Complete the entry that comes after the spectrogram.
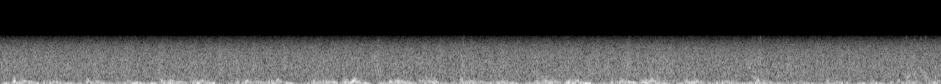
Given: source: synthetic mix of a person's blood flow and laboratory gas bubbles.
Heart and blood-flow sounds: Doppler ultrasound of blood flow; precordium
3.64-3.85 s: bubbles
4.21-4.39 s: bubbles
4.41-4.48 s: bubbles
4.51-4.78 s: bubbles
6.39-6.44 s: bubbles
6.48-6.87 s: bubbles
6.89-6.98 s: bubbles
7.34-7.41 s: bubbles
7.47-7.69 s: bubbles
7.77-7.80 s: bubbles
8.97-9.42 s: bubbles
From the record:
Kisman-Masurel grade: 221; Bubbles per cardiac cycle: several, 3 to 8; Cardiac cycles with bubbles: 10 to 50%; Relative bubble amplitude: barely perceptible (0.100 to 0.250); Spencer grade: 2 (many but less than half of the cardiac periods contain bubble signals, singularly or in groups); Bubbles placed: anywhere in the cardiac cycle

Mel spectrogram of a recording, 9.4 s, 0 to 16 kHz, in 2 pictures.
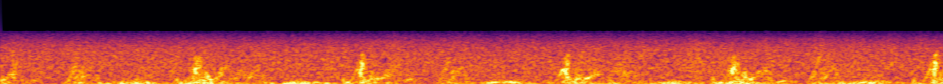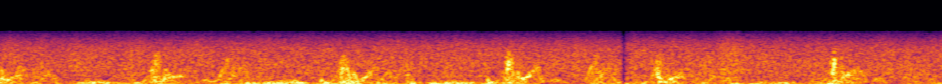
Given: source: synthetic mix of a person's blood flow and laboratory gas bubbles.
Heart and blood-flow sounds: Doppler ultrasound of blood flow; precordium
no bubbles
From the record:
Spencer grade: 0 (complete lack of bubble signals)

